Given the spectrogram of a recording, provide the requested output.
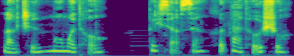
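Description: A woman tells a first-person adult story in a husky, mellow voice, coy and teasing. Soft music plays faintly under her. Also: mid-range voice, fairly even intonation, normal speed. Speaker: narrator.

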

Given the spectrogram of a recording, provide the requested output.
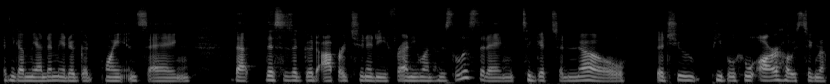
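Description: A woman's voice: fairly low pitch, dry recording, studio quality. An American woman co-hosting a podcast, chatting casually and asking questions in a conversational way. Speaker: podcast co-host.

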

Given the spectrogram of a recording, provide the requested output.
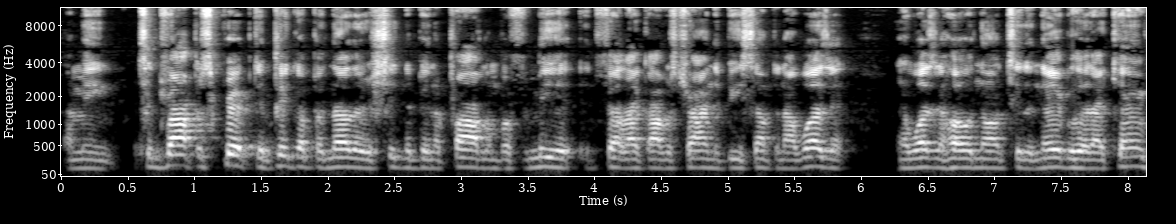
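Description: A man's voice: medium pitch, poor audio. A man from Los Angeles, an artist guest in a casual interview, speaking candidly and telling stories from his life. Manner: candid, storytelling, animated when quoting others. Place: art workspace.

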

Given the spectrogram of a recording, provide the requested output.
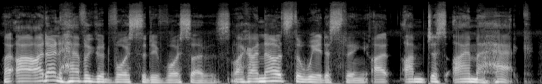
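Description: Talking a little fast, an expressive medium-pitched Australian voice-over artist in his forties spins self-deprecating stories as a podcast guest. He acts out the quotes as he goes, keeping things casual, and the recording has no echo.

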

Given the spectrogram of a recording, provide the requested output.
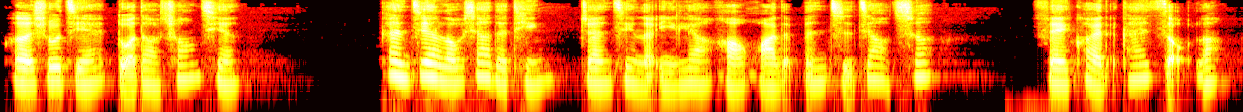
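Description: A woman narrating an audiobook with measured, unhurried storytelling. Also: medium pitch.

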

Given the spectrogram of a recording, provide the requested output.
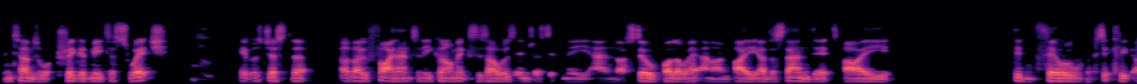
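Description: A man in his forties with an English home counties accent, answering interview questions conversationally and often rephrasing as he goes. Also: lowish voice. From southern England (north London and Hertfordshire). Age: 40s. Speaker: podcast guest, butcher and farm shop founder.

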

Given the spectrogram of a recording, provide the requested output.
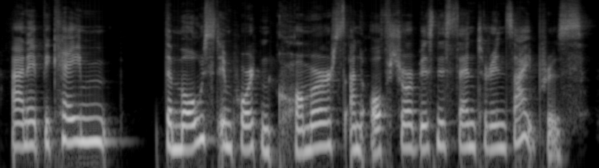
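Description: A Swiss woman in her sixties hosts a podcast, narrating her memoir in a reflective, nostalgic way. Her voice is mid-range and a little mellow.

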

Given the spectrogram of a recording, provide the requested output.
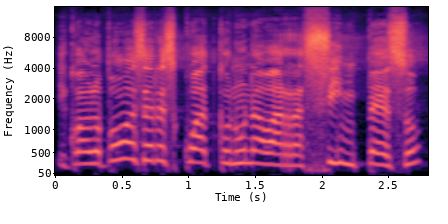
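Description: A man's voice: very high-pitched, brisk, no room sound, studio quality. A man, a pastor preaching a sermon in a conversational storytelling way that keeps checking in with his listeners.

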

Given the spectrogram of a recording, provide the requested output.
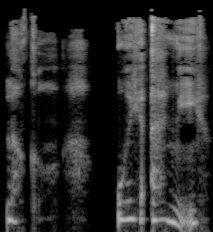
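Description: A woman voicing a gentle, yearning young wife in a soft, breathy voice for a spoken story. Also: high voice, unhurried, no echo.

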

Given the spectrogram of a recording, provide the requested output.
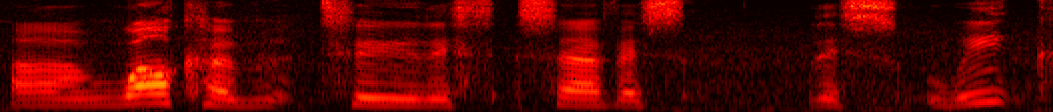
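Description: A woman's voice: fairly low pitch, slow, darkish tone. A woman who is a vicar, giving a spoken welcome to a church service. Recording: faint background noise.

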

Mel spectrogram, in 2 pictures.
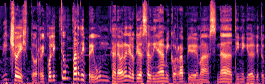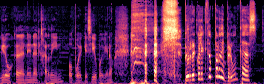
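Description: A man's voice: mid-range voice, expressive, fast, few pauses, fairly bright tone, faint music behind. A man with an Argentine Spanish accent casually hosts a solo sports podcast, rambling and repeating himself, his mouth sore from a split lip and cut tongue. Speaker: podcast host.

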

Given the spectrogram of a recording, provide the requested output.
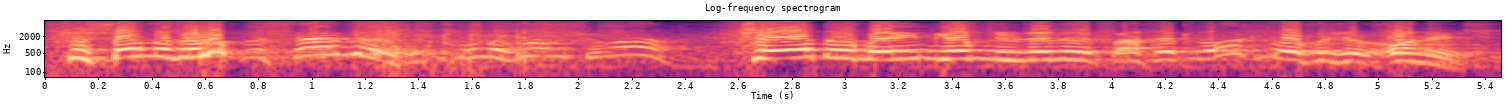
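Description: Very high-voiced man teaching Torah. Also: slight background noise, poor audio. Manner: rhetorical questions, swings between hushed and emphatic.

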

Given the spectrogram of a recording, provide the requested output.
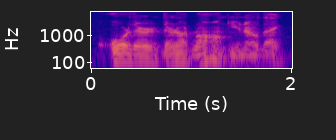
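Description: Speaking low and level at a moderate pace, a male interview guest who served in the military shares his personal testimony. His delivery is informal, earnest and casual, and he returns to phrases he has already said.

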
